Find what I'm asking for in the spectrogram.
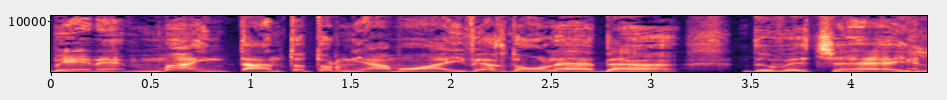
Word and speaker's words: Yverdon-les-Bains: Ma sei bellissimo, sei bravissimo a pronunciarlo. – È l'unica cosa che so fare in francese, dire Yverdon-les-Bains, è quello, è così.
